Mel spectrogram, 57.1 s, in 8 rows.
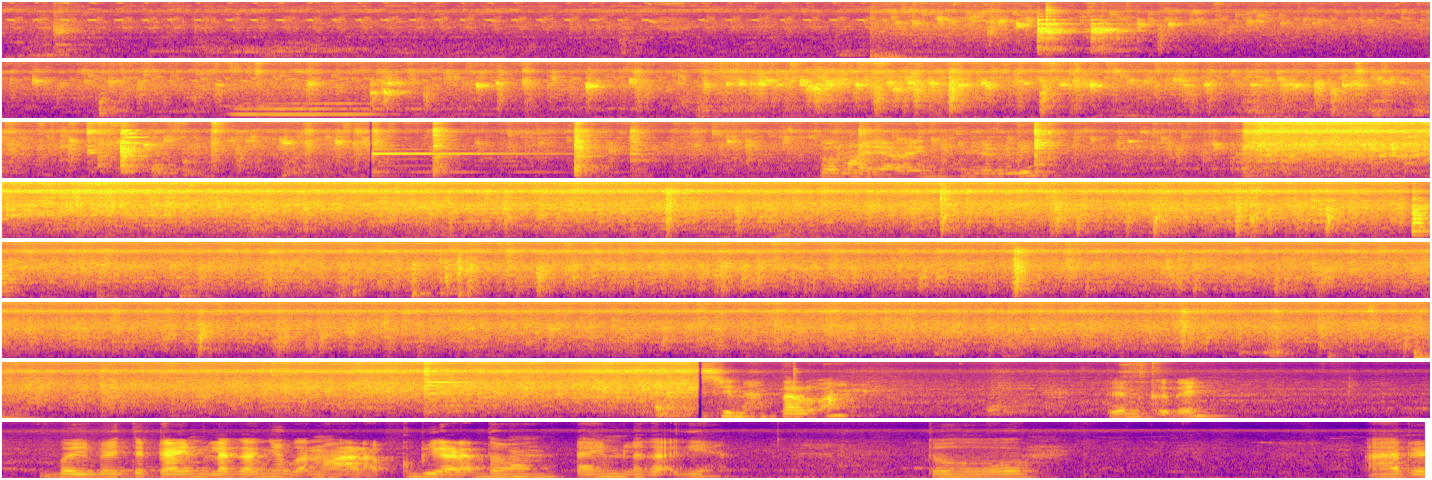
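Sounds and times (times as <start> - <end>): greens sizzling in hot oil: 4.0 - 49.6
kitchen utensils knocking: 4.4 - 5.8, 45.0 - 45.4.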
